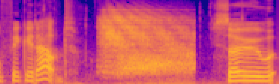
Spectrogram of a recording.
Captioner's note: swoosh sound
